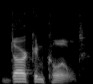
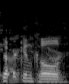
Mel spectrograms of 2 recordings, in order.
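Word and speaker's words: Darken Kold: of the beer is dark and cold spelled like as if it were a German word d a r ke n k o l d uh you can't quite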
